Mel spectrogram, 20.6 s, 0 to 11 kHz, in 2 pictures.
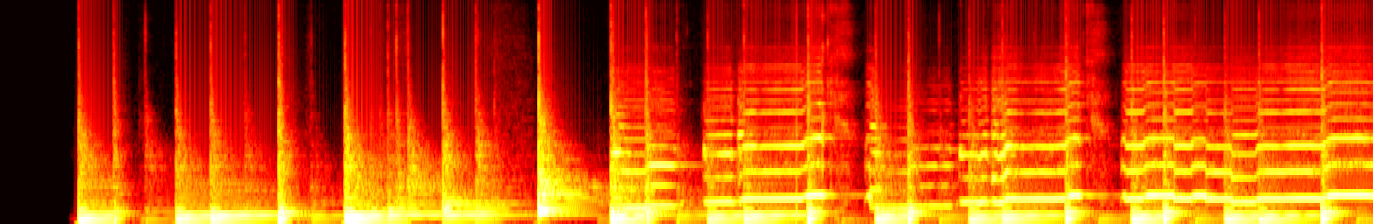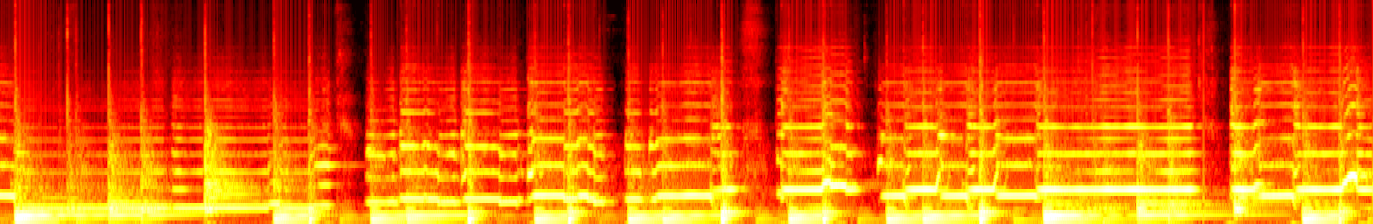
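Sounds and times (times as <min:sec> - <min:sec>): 
drum: 0:00.6 - 0:20.4
whistle: 0:04.6 - 0:20.5.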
